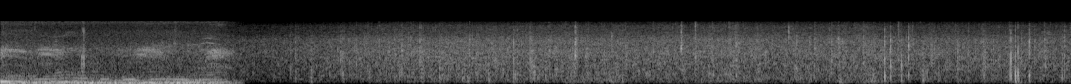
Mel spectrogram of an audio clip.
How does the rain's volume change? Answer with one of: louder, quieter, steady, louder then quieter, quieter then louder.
louder.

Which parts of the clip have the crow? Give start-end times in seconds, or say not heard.
0.0-2.5.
